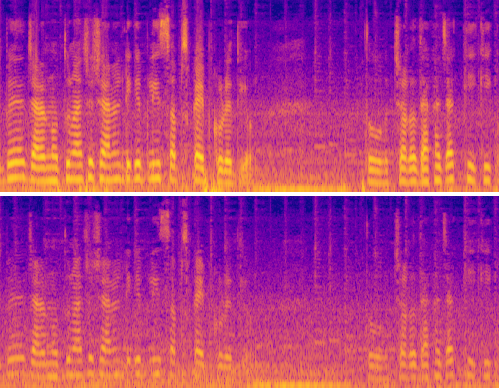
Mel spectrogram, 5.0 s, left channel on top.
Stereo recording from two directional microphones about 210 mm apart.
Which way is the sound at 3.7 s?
25° left (ahead or behind).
